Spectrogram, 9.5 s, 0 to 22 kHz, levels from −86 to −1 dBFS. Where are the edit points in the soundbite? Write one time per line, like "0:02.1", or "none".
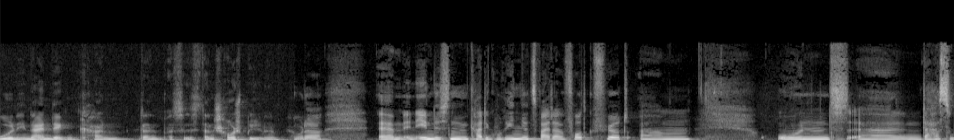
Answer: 0:01.4
0:02.9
